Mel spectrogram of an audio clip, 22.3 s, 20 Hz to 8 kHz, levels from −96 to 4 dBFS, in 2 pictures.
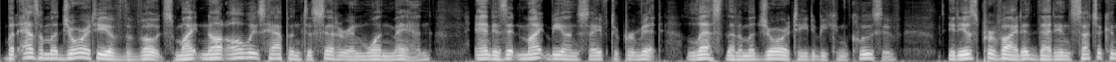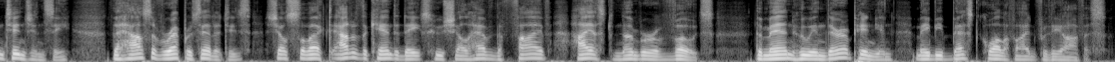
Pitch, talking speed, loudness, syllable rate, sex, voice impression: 125 Hz, 190 wpm, -18 LUFS, 5.6 syllables/s, male, very masculine, very adult-like, very middle-aged, thick, slightly tensed, slightly powerful, slightly bright, soft, slightly clear, fluent, slightly raspy, cool, very intellectual, very sincere, calm, very mature, very friendly, very reassuring, unique, slightly elegant, wild, sweet, slightly lively, very kind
